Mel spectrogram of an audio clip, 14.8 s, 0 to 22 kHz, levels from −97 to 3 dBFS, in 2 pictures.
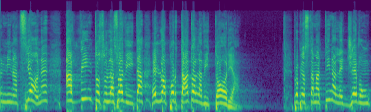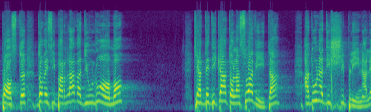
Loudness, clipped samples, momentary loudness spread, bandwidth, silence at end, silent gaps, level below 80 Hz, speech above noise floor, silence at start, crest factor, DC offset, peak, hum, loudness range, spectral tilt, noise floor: -10 LUFS; 0.3%; 7 LU; 16.5 kHz; 0 s; none; -40 dBFS; 55 dB; 0 s; 12 dB; under 0.1%; 0 dBFS; none; 3 LU; -4.5 dB/octave; -66 dBFS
